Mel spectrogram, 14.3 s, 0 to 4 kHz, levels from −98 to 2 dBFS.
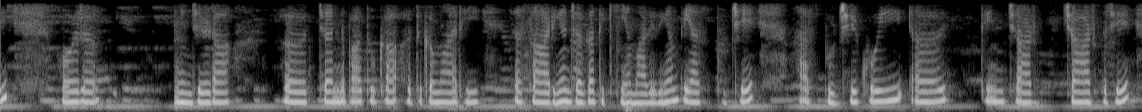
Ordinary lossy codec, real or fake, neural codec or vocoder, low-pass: none; real; none; 3.6 kHz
